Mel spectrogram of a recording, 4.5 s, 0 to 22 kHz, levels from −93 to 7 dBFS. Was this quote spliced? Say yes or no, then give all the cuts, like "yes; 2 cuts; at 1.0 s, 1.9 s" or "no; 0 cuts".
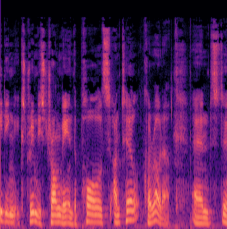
no; 0 cuts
